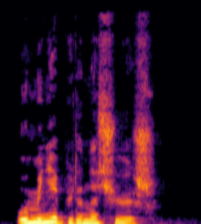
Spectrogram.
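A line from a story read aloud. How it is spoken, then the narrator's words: Calm statement. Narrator (Russian): заявляет спокойно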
